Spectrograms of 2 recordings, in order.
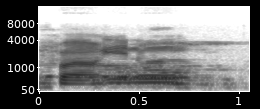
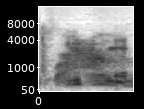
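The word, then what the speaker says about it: فعن: Wa kana sallallahu alaihi wasallam yulataful atfalu wa yudaibahum fa'inu Abi Hurairah radhiyallahu anhu qala kana Rasulullah sallallahu alaihi wasallam bacanya itu fa'an bukan fa'inu.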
